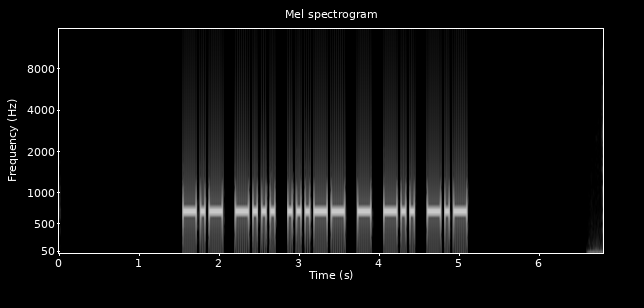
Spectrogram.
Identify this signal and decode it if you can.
Morse code, heard as a keyed tone, about 25 wpm, 700 Hz. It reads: KB3TDK
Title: Speed Racing - USA 2x3 Call Signs 22wpm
